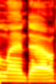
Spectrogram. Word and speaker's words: Landau: But this play written by McCraney and Tina Landau, that's how you say it.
